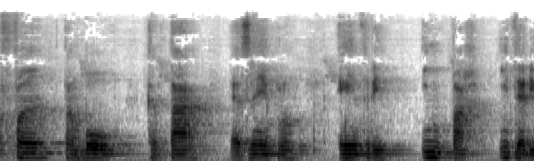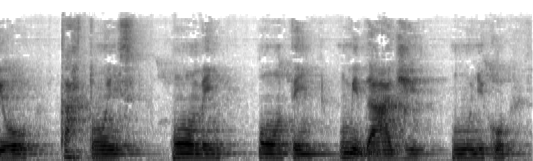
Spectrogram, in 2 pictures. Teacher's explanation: Dos fonemas nasais. Deixando que o ar percorra também pelo seu nariz, nós produzimos esses fonemas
